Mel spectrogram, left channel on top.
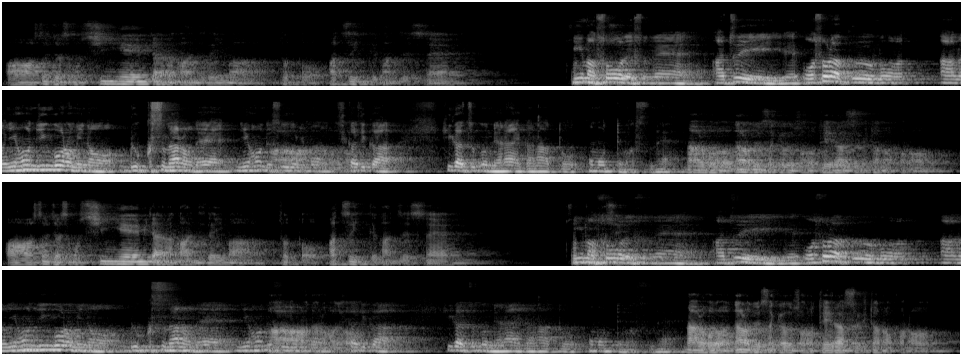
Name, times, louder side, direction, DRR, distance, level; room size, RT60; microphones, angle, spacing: voice 1, 0.0-4.5 5.9-6.2 12.2-13.2 16.4-18.9, right 2 dB, 50° right, 5 dB, 0.8 m, -29 dB
voice 2, 5.7-9.1 9.4-13.5 14.0-16.5, left 2 dB, 50° left, 9 dB, 0.6 m, -21 dB
9.6 x 4.3 x 6.5 m, 1.3 s
head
